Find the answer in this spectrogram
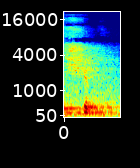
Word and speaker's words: шип: Это будет шип. Точно так же, как у нас есть слово жип, да? Веревка, жип. Мы спокойно произносим жип. Тогда почему мы не можем так же спокойно произносить шип?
